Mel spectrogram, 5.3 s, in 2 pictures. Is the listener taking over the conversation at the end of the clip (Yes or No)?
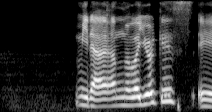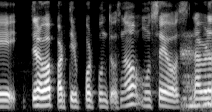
No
